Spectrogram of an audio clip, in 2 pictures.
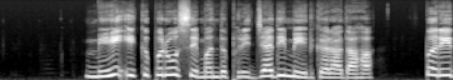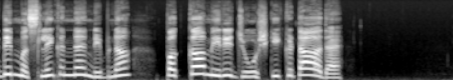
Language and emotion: Dogri, sad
